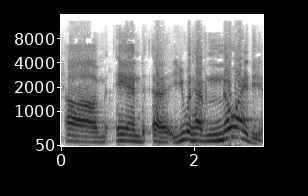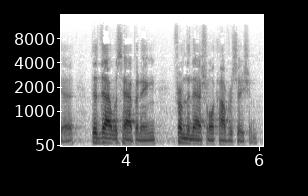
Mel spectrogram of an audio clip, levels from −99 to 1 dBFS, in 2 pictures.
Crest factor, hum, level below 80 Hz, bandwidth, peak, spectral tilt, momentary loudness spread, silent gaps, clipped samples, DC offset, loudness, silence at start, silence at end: 12 dB; none; -52 dBFS; 12 kHz; -4 dBFS; -6.5 dB/octave; 17 LU; none; under 0.1%; under 0.1%; -15 LUFS; 0.05 s; 0.15 s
